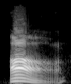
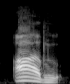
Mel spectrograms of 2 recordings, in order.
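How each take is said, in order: First: R as a long "ar" without final u; one drawn-out English syllable for R. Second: R as "aaru", tapped r and final u; Japanese katakana R. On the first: Teacher modelling the letter, R in English pronunciation. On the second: Teacher showing what not to say, R said as "aaru". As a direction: say R as katakana アール. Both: Shown as a demonstration. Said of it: "Rではないですよ".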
